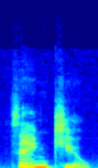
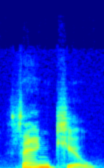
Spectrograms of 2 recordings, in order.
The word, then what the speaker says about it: thank you: 첫 번째 단어인 이 thank에서 끝 발음이 q, 크 발음이 나죠. 그리고 다음 단어는 you, 이렇게 단어가 이응으로 시작을 합니다. 이럴 경우에는 보통 끝에 있는 자음 소리랑 연결이 돼요. 그래서 크, 키읔 소리와 U 소리가 합쳐져서 Q와 같은 소리가 납니다. 그러니까 thank you 이렇게 발음하기보다 세련되게 발음하시려면 연결을 하셔서요.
